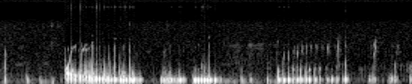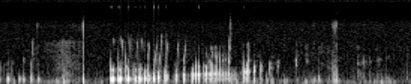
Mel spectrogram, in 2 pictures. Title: nonstop stomach rumbles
